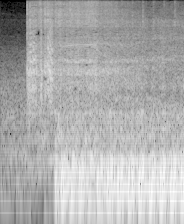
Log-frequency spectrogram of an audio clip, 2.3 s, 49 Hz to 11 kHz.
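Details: Warm Yamaha DragStar XVS 1100 V-twin gives a brief harsh clatter while cranking before it catches, with a click on shutdown; the starter one-way clutch is slipping and worn.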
